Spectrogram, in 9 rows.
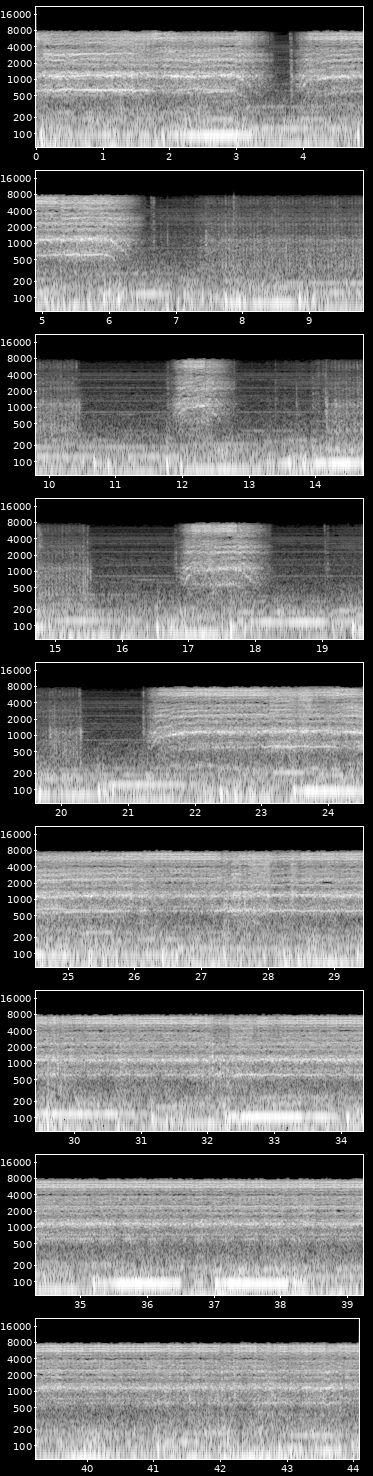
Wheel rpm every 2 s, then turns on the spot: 160, 90, 130, 20, 20, 20, 20, 20, 50, 10, 40, 160, 160, 160, 160, 160, 160, 160, 160, 160, 160, 160.
6-10 14-16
